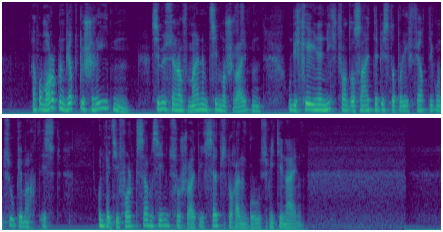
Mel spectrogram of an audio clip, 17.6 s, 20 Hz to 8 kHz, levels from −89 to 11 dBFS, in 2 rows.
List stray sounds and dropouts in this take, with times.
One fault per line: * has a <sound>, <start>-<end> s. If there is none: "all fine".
all fine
